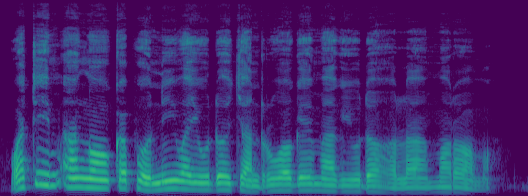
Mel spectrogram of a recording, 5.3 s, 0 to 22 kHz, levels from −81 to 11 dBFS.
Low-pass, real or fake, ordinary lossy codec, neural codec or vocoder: none; real; none; none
